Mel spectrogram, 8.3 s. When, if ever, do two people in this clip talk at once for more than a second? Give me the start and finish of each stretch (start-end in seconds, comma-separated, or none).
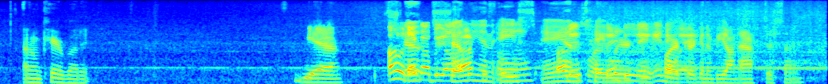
3.9-7.1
